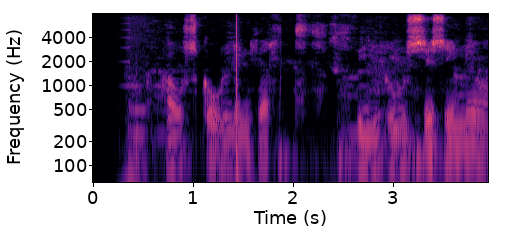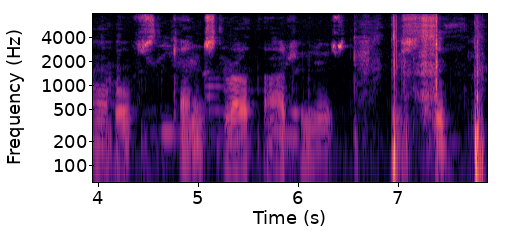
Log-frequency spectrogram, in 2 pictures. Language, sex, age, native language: Icelandic, male, 14, Icelandic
